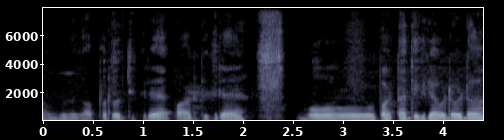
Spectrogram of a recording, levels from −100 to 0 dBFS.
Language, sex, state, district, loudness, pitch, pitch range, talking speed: Rajasthani, male, Rajasthan, Nagaur, -45 LUFS, 120 Hz, 115-125 Hz, 230 wpm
